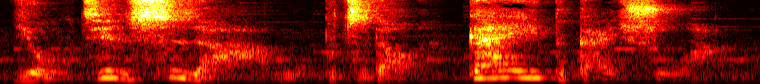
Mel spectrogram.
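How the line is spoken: Hushed. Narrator (Chinese): 杨太太压低声音说

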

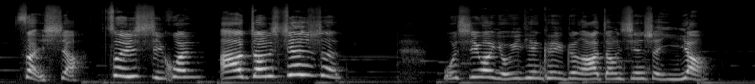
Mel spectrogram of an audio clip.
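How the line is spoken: Shouting, holding back tears. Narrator (Chinese): 三十郎，他非常努力地压抑他止不住的泪水，大声地喊着

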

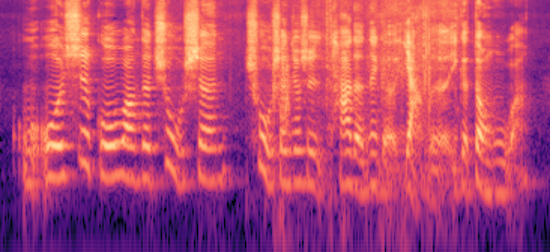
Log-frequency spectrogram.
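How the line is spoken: Low voice. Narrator (Chinese): 那个人 就低声说

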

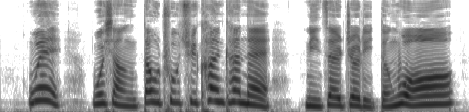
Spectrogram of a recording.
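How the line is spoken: Sudden shout. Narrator (Chinese): 宝儿突然对小兔子大喊

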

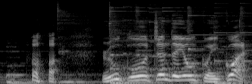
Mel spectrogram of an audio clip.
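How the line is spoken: Laughing. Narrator (Chinese): 阴天官也笑着说

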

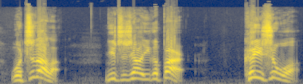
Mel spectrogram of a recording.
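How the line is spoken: Loud. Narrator (Chinese): 他站起来，指着凯瑞，大声地说

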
